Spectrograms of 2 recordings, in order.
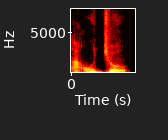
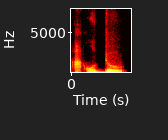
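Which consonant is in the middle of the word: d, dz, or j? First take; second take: j; d. First: The middle consonant is a j sound. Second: The middle consonant is a plain d sound. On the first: This is how Betawi speakers say it. "orang Betawi" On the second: This is how Sundanese speakers say it. "orang Sunda"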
